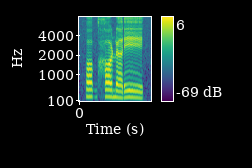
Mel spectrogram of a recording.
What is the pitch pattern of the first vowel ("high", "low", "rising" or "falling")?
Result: low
